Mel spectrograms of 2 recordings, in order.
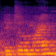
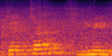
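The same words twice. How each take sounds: First: डिटरमाइन ending in "mine"; long "ai" at the end of डिटरमाइन; usual mispronunciation. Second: डिटरमिन slowly, ending in short "min"; corrected pronunciation. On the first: Teacher quoting what we used to say, mispronounced. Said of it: "बोलते थे हम". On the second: Teacher telling students what to say, corrected. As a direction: split डिटरमिन as deter... MIN. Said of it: "इसको बोलेंगे लेकिन". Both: Shown as a demonstration.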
